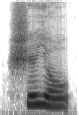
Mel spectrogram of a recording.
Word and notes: 石油: shí yóu

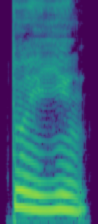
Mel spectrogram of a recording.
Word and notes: 对应: duì yìng

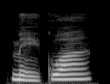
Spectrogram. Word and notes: 美观: měi guān

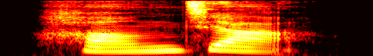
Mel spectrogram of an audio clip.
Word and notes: 行家: háng jiā

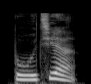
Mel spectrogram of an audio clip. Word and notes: 不见: bù jiàn

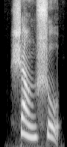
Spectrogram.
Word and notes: 上述: shàng shù

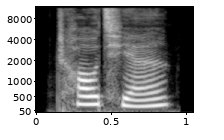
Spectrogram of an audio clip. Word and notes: 超前: chāo qián

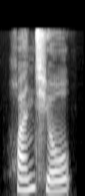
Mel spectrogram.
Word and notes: 环球: huán qiú

